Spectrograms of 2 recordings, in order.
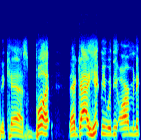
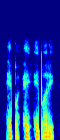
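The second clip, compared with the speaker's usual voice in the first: softer, lower hushed call; lurking man's whisper; 7 semitones lower, 10 dB quieter, faster than usual. Retold or imitated. Homeless man at Safeway softly calling, hushed. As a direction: hiss buddy from the shadows. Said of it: "He goes".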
